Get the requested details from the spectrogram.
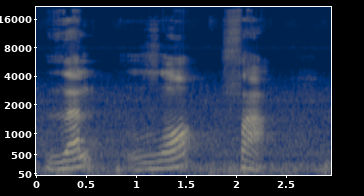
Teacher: জিহ্বার আগা সামনের উপরে দুই দাঁতের আগার সাথে লাগবে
